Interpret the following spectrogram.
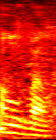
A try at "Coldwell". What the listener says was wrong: you don't pronounce the D.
